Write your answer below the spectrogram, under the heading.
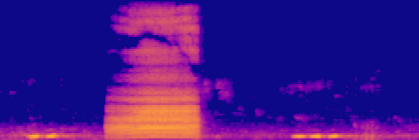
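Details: Female Red-winged Starling with an injured or deformed beak, at a feeder in a suburban garden in Pretoria, South Africa: soft, low whistled notes, first a pair, then a quick run of three, split by a loud burst of rushing noise.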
